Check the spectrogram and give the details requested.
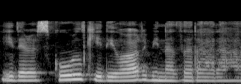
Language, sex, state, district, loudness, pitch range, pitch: Hindi, female, Arunachal Pradesh, Lower Dibang Valley, -17 LUFS, 175-195 Hz, 185 Hz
